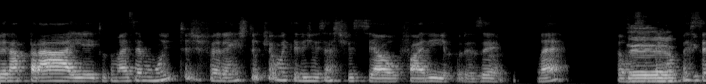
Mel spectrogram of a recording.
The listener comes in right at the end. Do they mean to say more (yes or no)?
no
